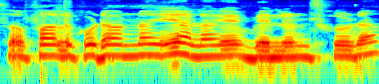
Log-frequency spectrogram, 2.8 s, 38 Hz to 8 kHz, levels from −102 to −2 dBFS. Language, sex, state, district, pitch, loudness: Telugu, female, Andhra Pradesh, Annamaya, 220 Hz, -16 LUFS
